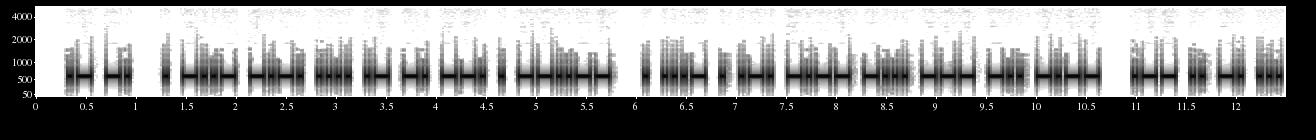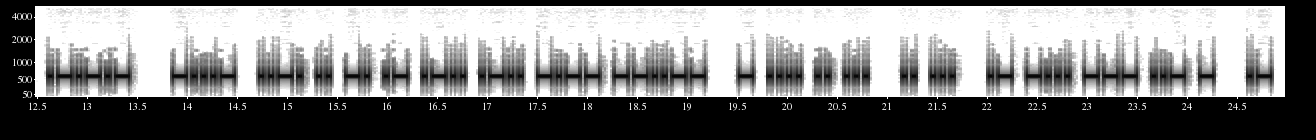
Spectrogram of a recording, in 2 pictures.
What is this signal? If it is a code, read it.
Morse code, heard as a keyed tone, about 25 wpm, 600 Hz. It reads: AN EXCHANGE, EVERYBODY WINS. <BT> FINALLY, THIS IS ABOUT A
